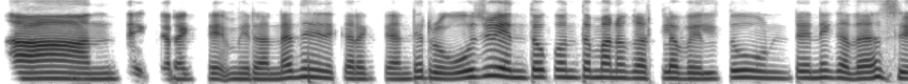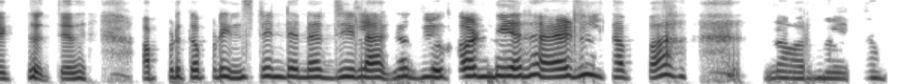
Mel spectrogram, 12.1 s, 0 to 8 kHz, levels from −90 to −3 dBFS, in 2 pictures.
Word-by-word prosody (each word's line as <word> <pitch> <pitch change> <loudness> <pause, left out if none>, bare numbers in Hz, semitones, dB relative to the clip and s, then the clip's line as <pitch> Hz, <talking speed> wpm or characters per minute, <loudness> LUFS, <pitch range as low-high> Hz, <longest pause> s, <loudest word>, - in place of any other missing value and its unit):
ఆ! - - +8 0.4
అంతే 200 +1 -5 0.2
కరక్టే. 190 +1 -1
మీరన్నది 200 +7 0 0.2
కరక్టే. 200 -1 -4
అంటే 195 +5 -4
రోజు 235 +9 0
ఎంతో 250 +1 0
కొంత 255 0 -2
మనకట్లా 225 -2 0
వెళ్తూ 205 +5 -3 0.2
ఉంటేనే 230 +2 -3
గదా! 210 0 +1 0.2
శక్తొచ్చేది. 215 0 -2 0.4
అప్పటికప్పుడు 255 +3 -3
ఇన్‌స్టాంట్ 275 +3 -2
ఎనర్జీ‌లాగా 260 0 +1
గ్లూకాన్ 275 +2 +3
డి 300 - +4
అనే 305 +1 +1
యాడులు 305 +3 +3
తప్ప 240 -1 -7 0.9
నార్మల్‌గా. 215 0 -7
230 Hz, 115 wpm, -21 LUFS, 205-260 Hz, 0.9 s, ఆ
